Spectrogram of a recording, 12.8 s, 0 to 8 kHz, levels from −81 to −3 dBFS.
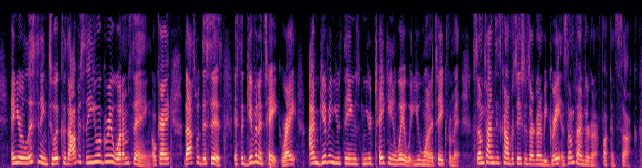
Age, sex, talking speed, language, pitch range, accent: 30-49, female, 255 wpm, English, 185-240 Hz, American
